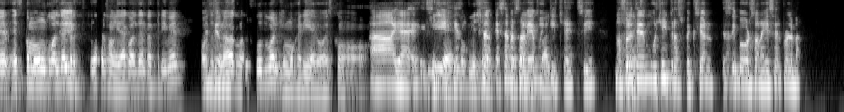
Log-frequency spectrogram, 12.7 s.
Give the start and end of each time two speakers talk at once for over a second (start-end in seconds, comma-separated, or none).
6.3-8.4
